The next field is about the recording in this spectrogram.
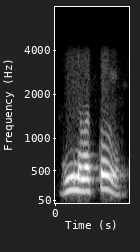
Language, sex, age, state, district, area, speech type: Hindi, male, 30-45, Uttar Pradesh, Ghazipur, rural, conversation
